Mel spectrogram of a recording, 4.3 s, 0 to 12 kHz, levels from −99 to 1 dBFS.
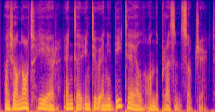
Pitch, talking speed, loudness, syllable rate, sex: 110 Hz, 165 wpm, -18 LUFS, 4.7 syllables/s, male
